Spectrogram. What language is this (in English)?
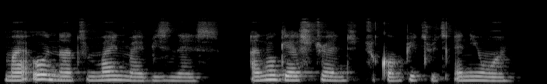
Nigerian Pidgin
